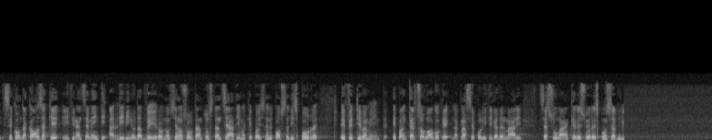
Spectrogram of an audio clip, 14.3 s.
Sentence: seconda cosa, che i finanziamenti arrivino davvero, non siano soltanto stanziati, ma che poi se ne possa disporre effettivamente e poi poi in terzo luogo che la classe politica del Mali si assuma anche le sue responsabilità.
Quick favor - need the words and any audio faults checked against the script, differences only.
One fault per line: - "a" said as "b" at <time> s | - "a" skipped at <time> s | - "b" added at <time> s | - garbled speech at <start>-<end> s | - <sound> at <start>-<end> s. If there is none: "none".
- "poi" skipped at 8.1 s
